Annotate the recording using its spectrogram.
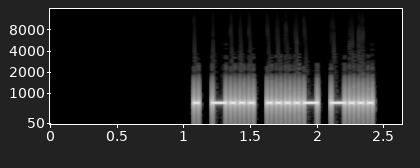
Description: Morse code, heard as a keyed tone, about 34 wpm, 700 Hz. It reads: EB4B
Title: All Cut Numbers - 4-Digit 35wpm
